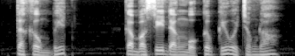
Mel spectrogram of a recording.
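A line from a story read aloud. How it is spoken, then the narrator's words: Trembling reply. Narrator (Vietnamese): run rẩy đáp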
